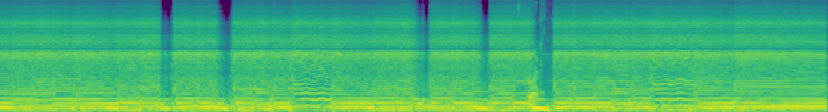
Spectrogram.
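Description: An electric guitar played through an overdrive distortion pedal that is not built as a high-gain pedal, continuously at a steady, loud level, thick saturated chords with a few brief gaps where the notes cut off, no voices.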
